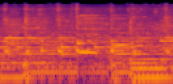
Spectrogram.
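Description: Live bluegrass band of banjo, mandolin and acoustic guitars playing an instrumental passage between vocal lines, with quick plucked notes over a steady bass line.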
